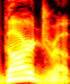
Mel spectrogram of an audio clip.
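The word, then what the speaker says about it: garderobe: garden variety guardrobe guardiloo at guardrobe you have to emphasize the first syllable guardrobe um guardilu gareth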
